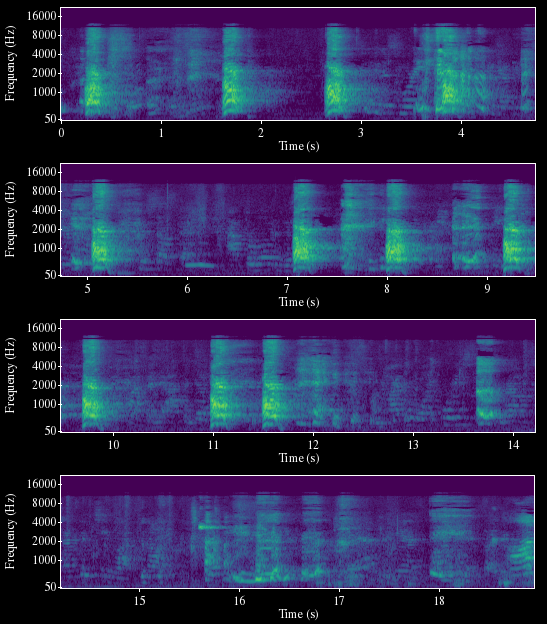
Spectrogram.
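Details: Small dog indoors, drinking water, barking at a kitten that paws and scratches at its tail; sharp, harmonic barks in rapid bursts, about a dozen over the first thirteen seconds, followed by quieter, irregular mixed sounds near the end.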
